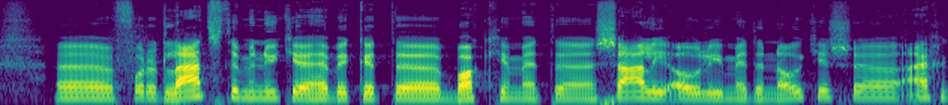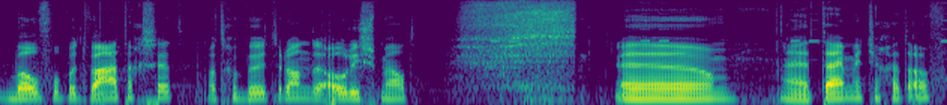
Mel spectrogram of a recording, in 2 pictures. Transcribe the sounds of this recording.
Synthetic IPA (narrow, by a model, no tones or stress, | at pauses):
əfʊːrətlaːtstəmənytjəɦɛpɪkətbɑkʰjəmɛtəsaːliʔowlimɛt̚dənowtjəsəɛ̰jɣənləɡ̚bowvənɔpətʋaːtərχəsɛt | ʋɔtχəbøːtərdɔndəo̰wlismɛlˠt | ə | aətɛjmɛtjəxaːtɔ̰f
